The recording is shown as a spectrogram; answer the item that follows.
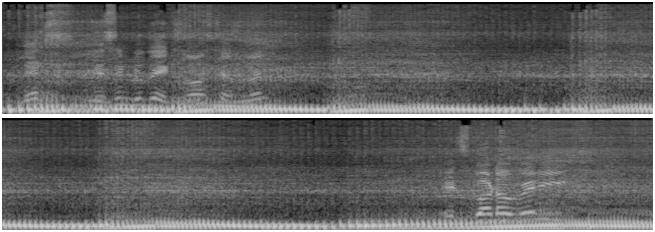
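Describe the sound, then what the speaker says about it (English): A TVS Ronin motorcycle idles loudly up close with a deep, bassy exhaust note, rising in a few revs, while people talk over it. "Can you turn the engine on and rev it for me, please?"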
